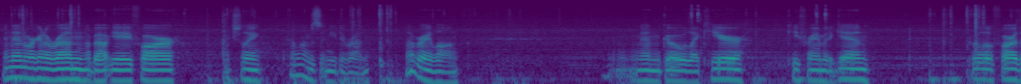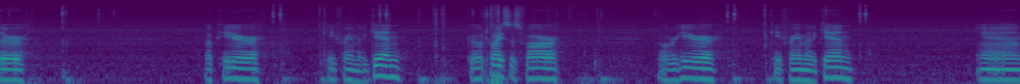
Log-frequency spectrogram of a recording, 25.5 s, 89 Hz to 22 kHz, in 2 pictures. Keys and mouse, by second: 0.3 shift+space, 0.9 shift+space, 3.1 shift+Left, 4.4 shift+space, 4.8 shift+space, 6.1 g, 6.4 y, 8.6 click, 9.4 i, 11.8 shift+space, 12.2 shift+space, 13.1 g, 13.5 z, 16.1 click, 16.7 i, 18.2 shift+space, 18.9 shift+space, 20.0 g, 20.3 y, 21.8 click, 22.3 i.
